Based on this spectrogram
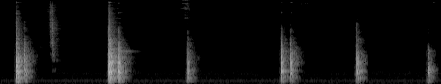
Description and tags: Glass Clink
Setting down a glass cup on a hard surface.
